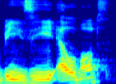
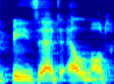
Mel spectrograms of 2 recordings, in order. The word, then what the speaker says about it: Bzlmod: I've heard it pronounced Bzlmod, but I'm English, so Bzlmod would sound wrong. Bzlmod.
